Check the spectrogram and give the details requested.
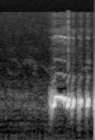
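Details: Zebra dove (perkutut) in full voice, sung as a lure to make other zebra doves answer and start singing: one drawn-out low coo leading straight into a quick string of clipped, throbbing notes.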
